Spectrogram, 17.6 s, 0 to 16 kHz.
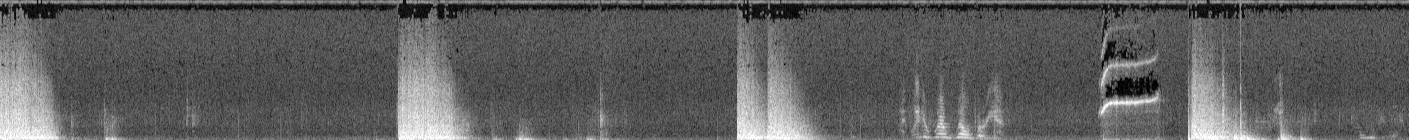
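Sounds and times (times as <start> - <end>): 
loud booming gunshots with echo: 0.0 - 0.9, 5.0 - 6.0, 9.2 - 10.4, 14.8 - 15.9
loud crashing burst: 0.0 - 0.9, 5.0 - 6.0, 9.2 - 10.3, 14.8 - 15.9
soft thuds: 6.1 - 7.6, 15.3 - 16.5
speech: 11.7 - 12.7
person whistling a short high whistle: 13.8 - 14.5.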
